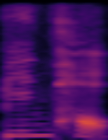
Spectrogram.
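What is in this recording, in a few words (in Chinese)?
"鞭炮" Chinese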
